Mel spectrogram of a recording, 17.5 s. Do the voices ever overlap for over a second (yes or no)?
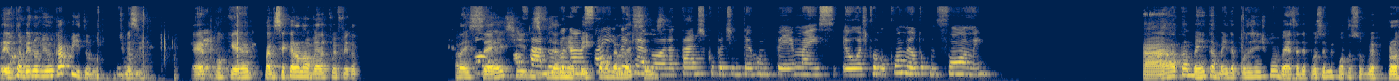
yes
